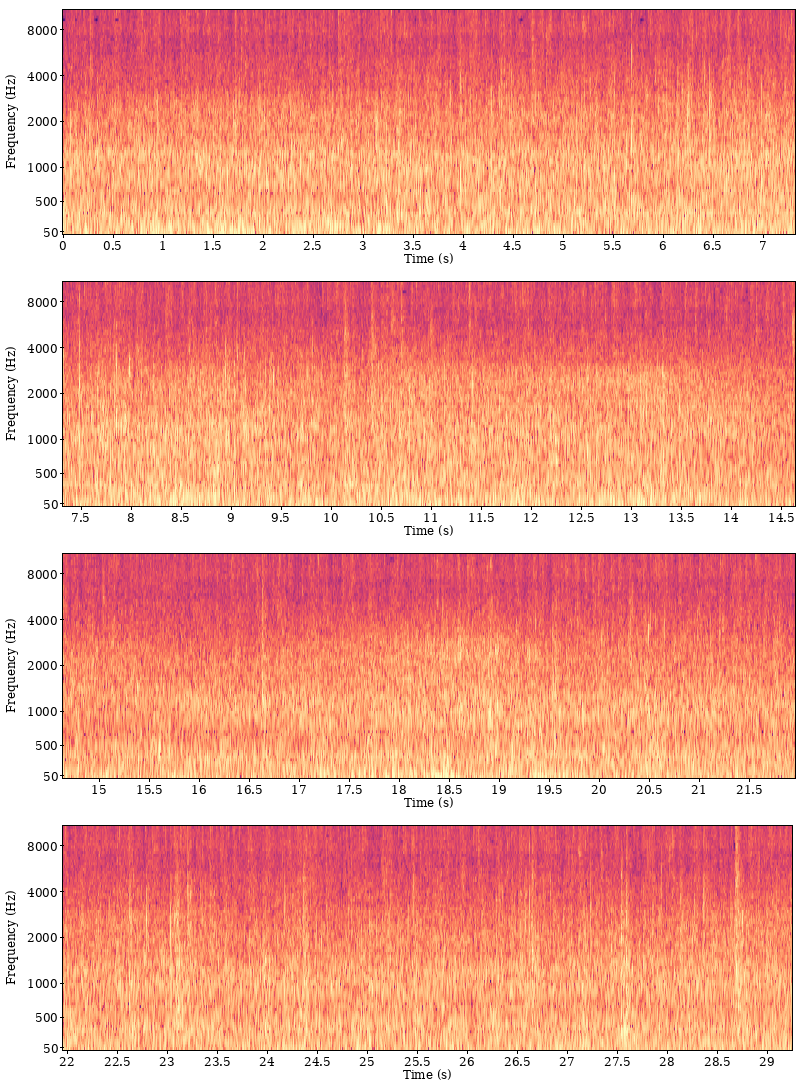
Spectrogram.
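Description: Gentle rain falling steadily: an even hiss with scattered patter of drops.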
